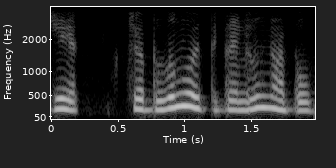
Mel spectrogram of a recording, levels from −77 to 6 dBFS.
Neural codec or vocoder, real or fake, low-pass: codec, 16 kHz, 0.5 kbps, FreqCodec, larger model; fake; 3.6 kHz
